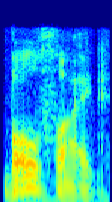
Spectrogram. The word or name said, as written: bullfight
